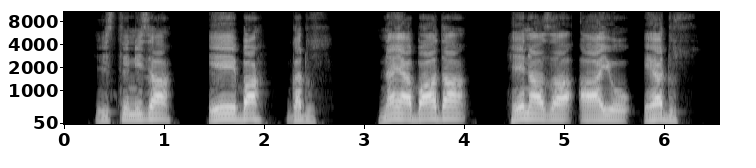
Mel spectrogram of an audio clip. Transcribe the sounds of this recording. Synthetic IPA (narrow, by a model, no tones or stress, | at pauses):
hɪst̪ːɪnɪzɐ | eːbɐ | ɡɐd̪ʊs | nɐjabaːd̪ɐ | henaːzɐʔaːjɔɛhɐd̪ʊs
